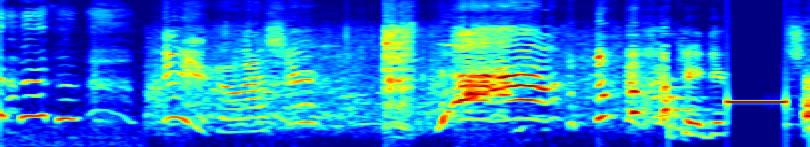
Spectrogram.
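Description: A small child laughs nearby.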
